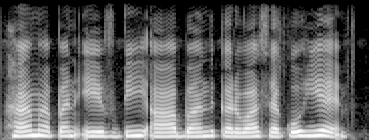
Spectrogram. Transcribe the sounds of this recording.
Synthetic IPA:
həmɐpəneːfʰɖiːaːbə̃nd̪kəɾʋaːsəkoɦiɛː

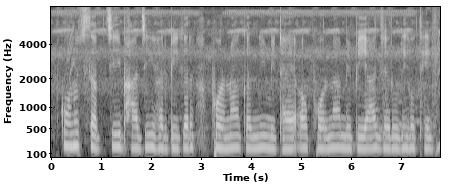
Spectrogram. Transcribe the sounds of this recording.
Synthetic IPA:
koːnʊt͡ʃsəb̚t͡ʃibʱaːd͡ʒiɦəɾbikəɾpʰoːɾnakəɾnimɪʈʰaːeʔɔːɾpʰoːɾnamẽpijaːzəɾuːɾiɦoːt̪eː

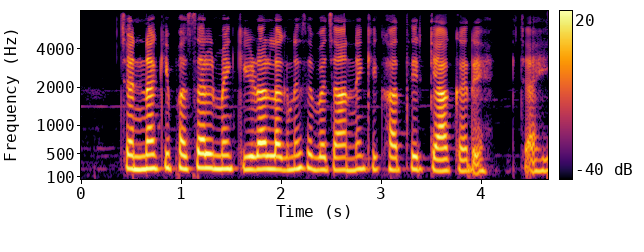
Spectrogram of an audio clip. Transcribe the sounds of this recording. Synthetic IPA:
t͡ʃɐnːakipʰɐsəlmẽkiːɽalɐɡnesebɐt͡ʃaːnekekʰaːt̪ɪɾkjaːkɐɾe | t͡ʃa̰ːɦie

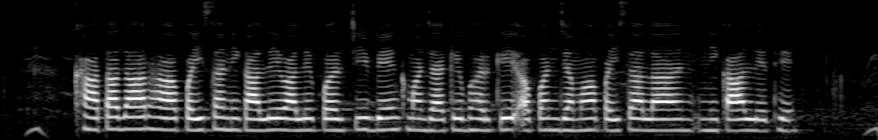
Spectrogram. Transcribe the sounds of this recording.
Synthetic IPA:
kʰaːt̪ad̪aɾɦapəɪsanɪkaːlneʋaːlepəɾt͡ʃibɛ̃ŋkmãd͡ʒaːkebʱəɾkeʔəpənd͡ʒəmapəɪsalanɪkalːet̪ʰeː

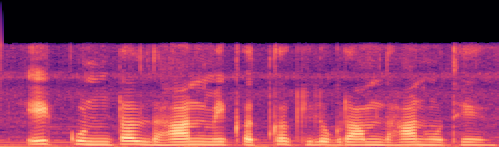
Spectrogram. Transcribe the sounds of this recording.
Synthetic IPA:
eːkːʊɳʈəld̪ʱaːnmẽkɐt̪kəkɪloːɡɾaːmd̪ʱaːnɦot̪ʰeː

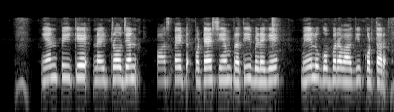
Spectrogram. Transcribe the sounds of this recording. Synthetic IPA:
enpikenɐjʈɾoːd͡ʒɐn | paːspɐjʈpɔʈaːʃijɐmpɾɐt̪ibɛɭeɡe | meːluɡobːɐɾɐʋaːɡikɔɽt̪aːɾe

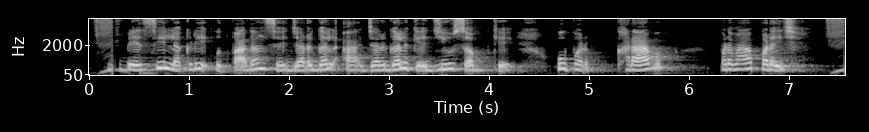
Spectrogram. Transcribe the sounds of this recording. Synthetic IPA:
besiləkɽiʔut̪̚pa̰d̪ənsed͡ʒəɾɡəlad͡ʒəɾɡəlked͡ʒiwsəbkeupəɾkʰəɾab | pɾəbʱapəɽɛjt͡ʃʰ

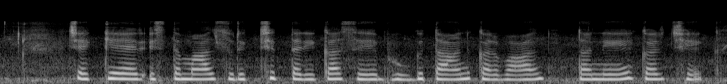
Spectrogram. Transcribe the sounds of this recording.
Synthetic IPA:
t͡ʃeːkeːɾɪst̪eːmaːlsʊɾəkt͡ʃʰɪt̪ːəɾiːkasebʱuːɡt̪aːnkəɾʋaːn | t̪ənekəɾt͡ʃʰeːk

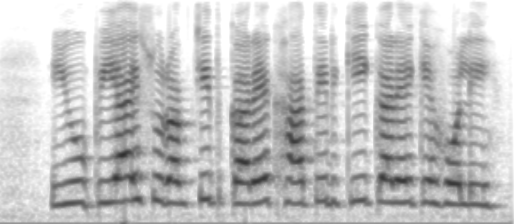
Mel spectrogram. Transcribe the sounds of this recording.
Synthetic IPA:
juːpiaːisʊɾəkʃʰɪt̪kəɾekʰaːt̪iɾkikəɾekeɦoːliː

